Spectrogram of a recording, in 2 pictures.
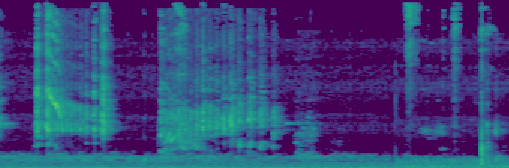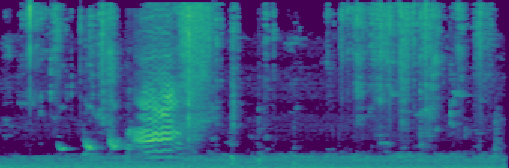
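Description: A steady low outdoor rumble with a few short high chirps, and one warbling, wavering call a little past halfway, typical of birds.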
